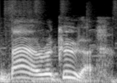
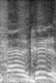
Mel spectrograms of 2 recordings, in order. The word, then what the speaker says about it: Barracuda: Hey man, the name of the new Plymouth fastback is the Barracuda. I can't pronounce Barracuda. Well listen man, try this. Say ba, ba, ra, ra, coo, coo, da, da.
